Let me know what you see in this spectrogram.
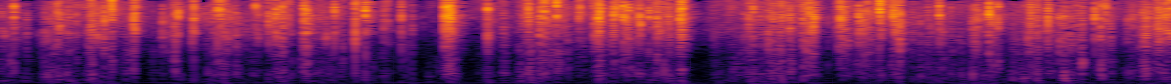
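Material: Plastic film.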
